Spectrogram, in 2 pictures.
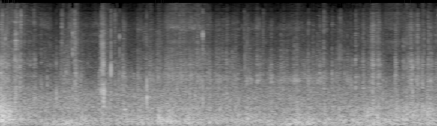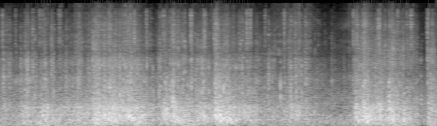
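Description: Kayak on Boonedox landing gear fitted with SANDTRACKZ tires rolls over a rough driveway, a loud continuous gritty rumbling and crunching that swells louder in bursts toward the end.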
